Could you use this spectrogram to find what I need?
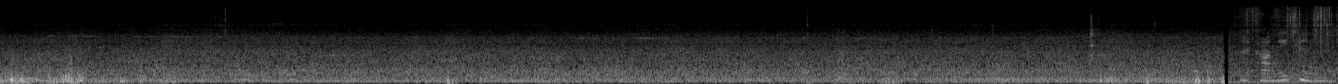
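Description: A large ship's engine hums low and steady across the water.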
